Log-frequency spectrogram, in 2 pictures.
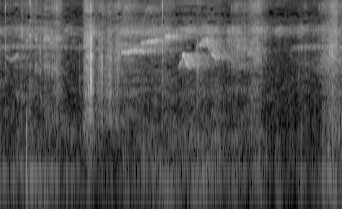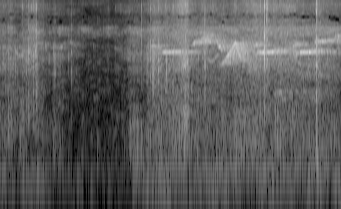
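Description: Faint outdoor ambience with small birds chirping in short high rising-and-falling notes, in a bout about two seconds in and another near the end. There is a single sharp click about a second in.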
